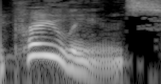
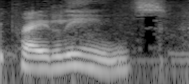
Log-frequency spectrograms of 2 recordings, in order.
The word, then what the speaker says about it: pralines: so which would be pralines well they're wrong a says e so pralines so that's so you're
